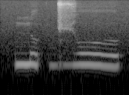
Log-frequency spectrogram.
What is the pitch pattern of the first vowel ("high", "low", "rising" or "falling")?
high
